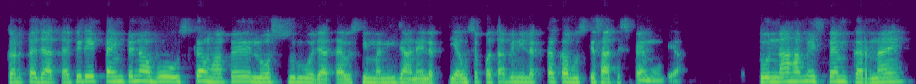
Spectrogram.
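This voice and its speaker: A man's voice: high voice, a little mellow, no echo, lo-fi sound. A man lecturing schoolchildren, explaining step by step and often checking whether they follow. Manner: explanatory, with frequent rhetorical check-ins. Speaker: instructor for schoolchildren. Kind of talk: classroom lecture.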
